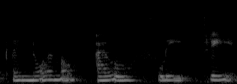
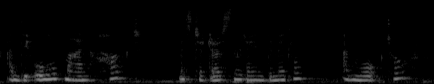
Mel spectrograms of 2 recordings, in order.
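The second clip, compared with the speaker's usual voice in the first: ordinary delivery, nothing marked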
